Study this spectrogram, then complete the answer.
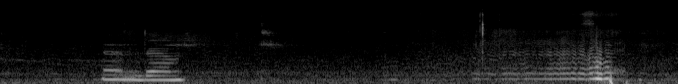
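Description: Honeybees buzz during a hive inspection as they grow agitated, with short loud buzzing bursts close by, one near the start and another toward the end, under quiet talk.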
